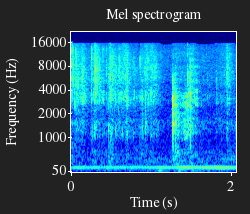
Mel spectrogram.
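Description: A thin plastic packaging bag crinkling as it is handled and shaken, with one louder rustle a little past the middle. A low steady hum runs underneath.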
